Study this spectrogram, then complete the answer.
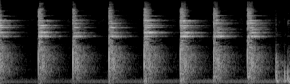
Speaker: don't know if you can hear that high-pitched glass kind of noise there. That's when you know copper is done gotten hard.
